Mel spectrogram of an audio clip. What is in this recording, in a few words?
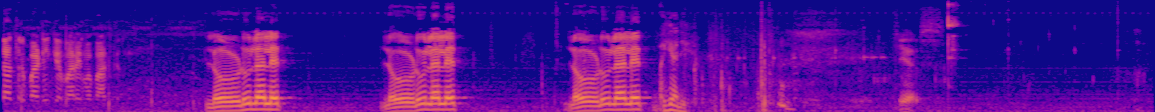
Tamil Ringtone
